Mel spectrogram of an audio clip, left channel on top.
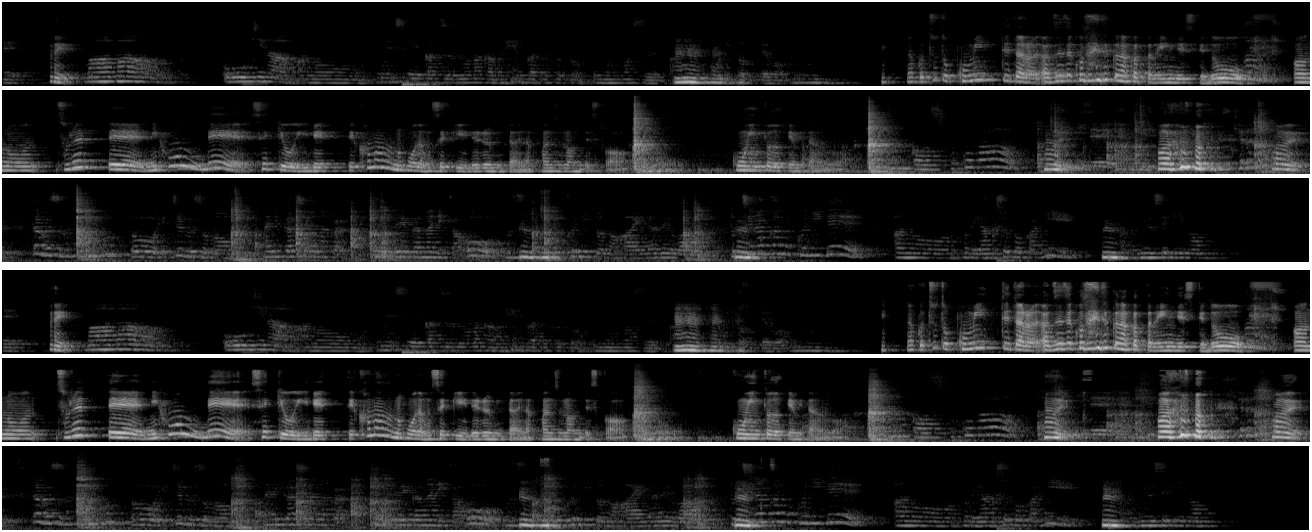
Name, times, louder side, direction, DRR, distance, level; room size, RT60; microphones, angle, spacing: voice 1, 0.0-0.5 0.8-1.7 2.2-6.6 7.0-8.4 12.4-12.7 14.8-15.0 15.8-16.0 20.5-20.6 21.9-23.2 23.6-26.1 26.5-36.8 37.3-38.1, equal, 10° left, -3 dB, 3.4 m, -44 dB
voice 2, 6.7-7.3 9.0-12.4 12.9-19.9 20.4-21.6 23.5-23.7 24.6-25.3 25.8-26.1 31.3-31.6 33.5-33.7 37.2-37.4, right 3 dB, 50° right, 13 dB, 0.6 m, -27 dB
sound 1, 18.9-34.3, left 3 dB, 50° left, 4.1 m, -41 dB
16.0 x 5.9 x 7.2 m, 0.81 s
head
